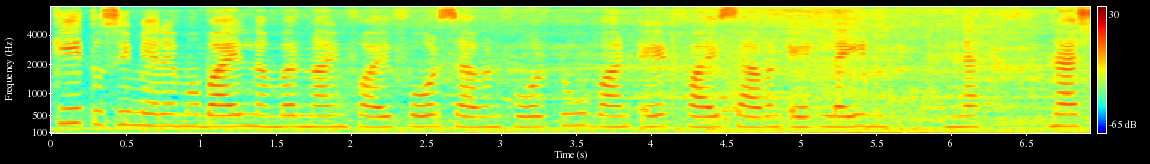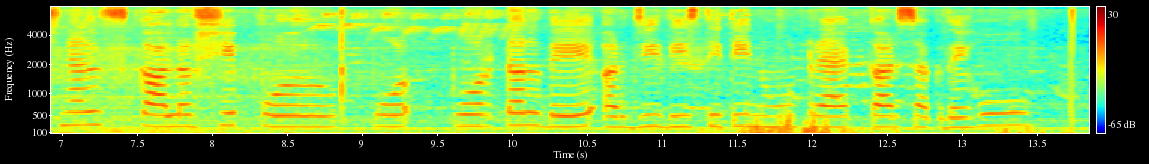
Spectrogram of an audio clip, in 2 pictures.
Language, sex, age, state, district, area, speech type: Punjabi, female, 30-45, Punjab, Mansa, urban, read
